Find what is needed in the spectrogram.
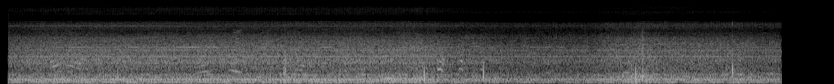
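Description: A steady machine hum over a constant hiss, with faint voices in the background, cutting off suddenly just before the end.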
